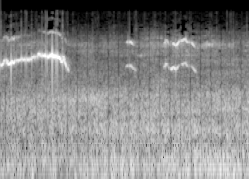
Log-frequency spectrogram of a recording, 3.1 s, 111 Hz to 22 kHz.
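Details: Bald eagle nest during a morning feeding, January 2024, father delivering fish to an eaglet; one loud, rising thin whistle that drops sharply at its end, followed by two faint, short whistled notes.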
